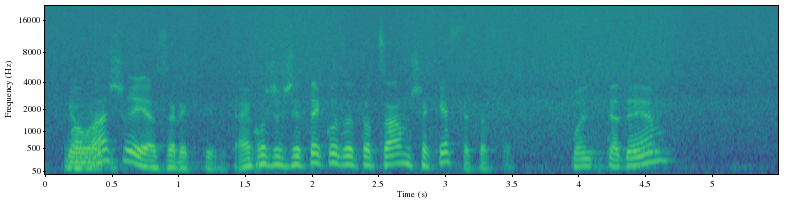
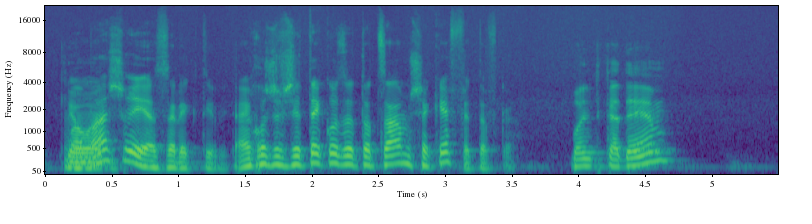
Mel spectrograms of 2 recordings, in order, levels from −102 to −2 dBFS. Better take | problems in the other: second | hiss; loud; throughout; 3 dB below the speech; faint in the second

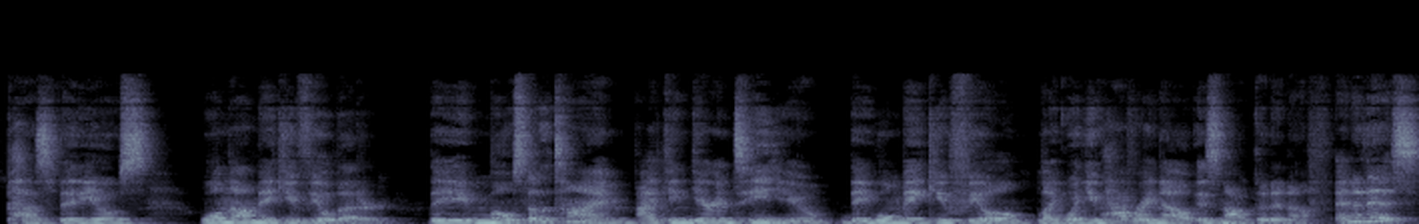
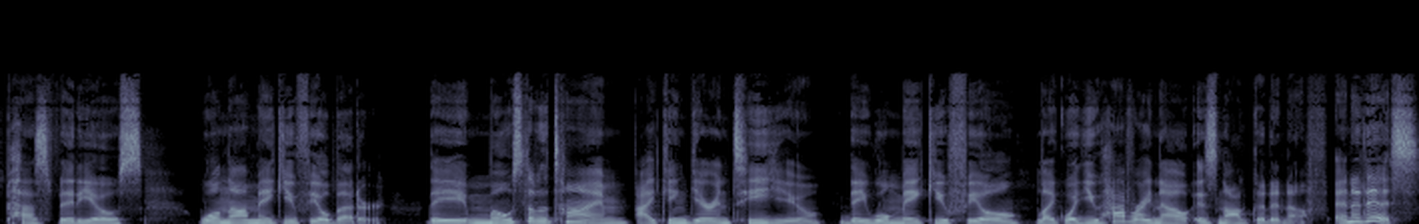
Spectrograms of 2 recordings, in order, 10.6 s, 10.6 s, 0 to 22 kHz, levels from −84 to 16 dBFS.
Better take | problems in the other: second | off-mic speech; far // room echo; slight; dies away in 0.4 s

